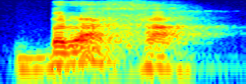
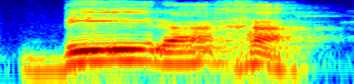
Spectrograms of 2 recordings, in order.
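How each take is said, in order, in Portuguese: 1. A palavra é dita rápido, com a primeira vogal omitida. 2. A palavra é dita devagar, com a primeira vogal completa. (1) "você está lendo Berahá rápido" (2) "se eu for ler em câmera lenta"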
